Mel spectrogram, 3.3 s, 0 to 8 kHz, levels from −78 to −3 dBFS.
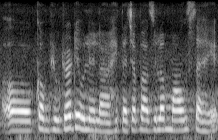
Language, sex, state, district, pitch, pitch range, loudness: Marathi, female, Maharashtra, Solapur, 225 Hz, 215-235 Hz, -13 LUFS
